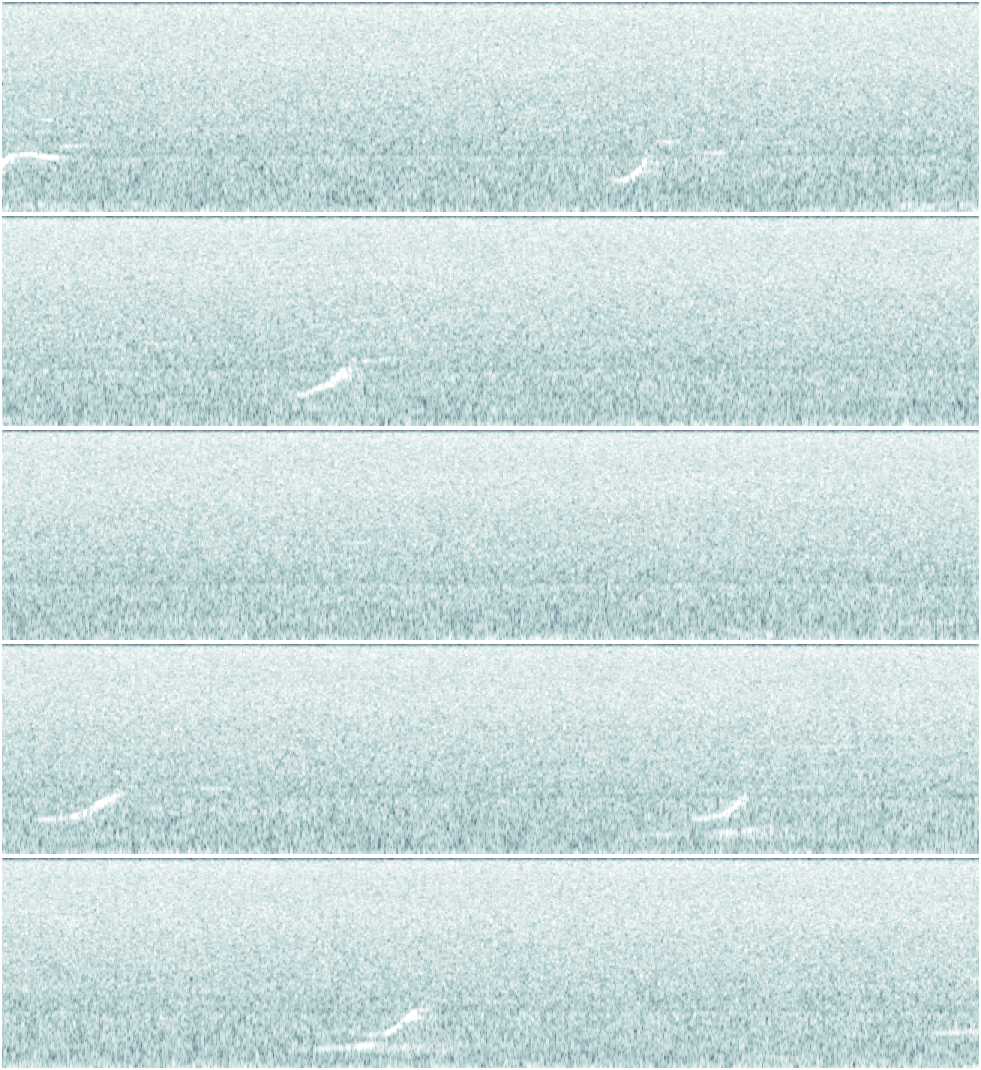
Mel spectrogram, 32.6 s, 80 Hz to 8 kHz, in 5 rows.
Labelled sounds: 0.0	0.4	humpback whale, 0.80 to 0.93 kHz

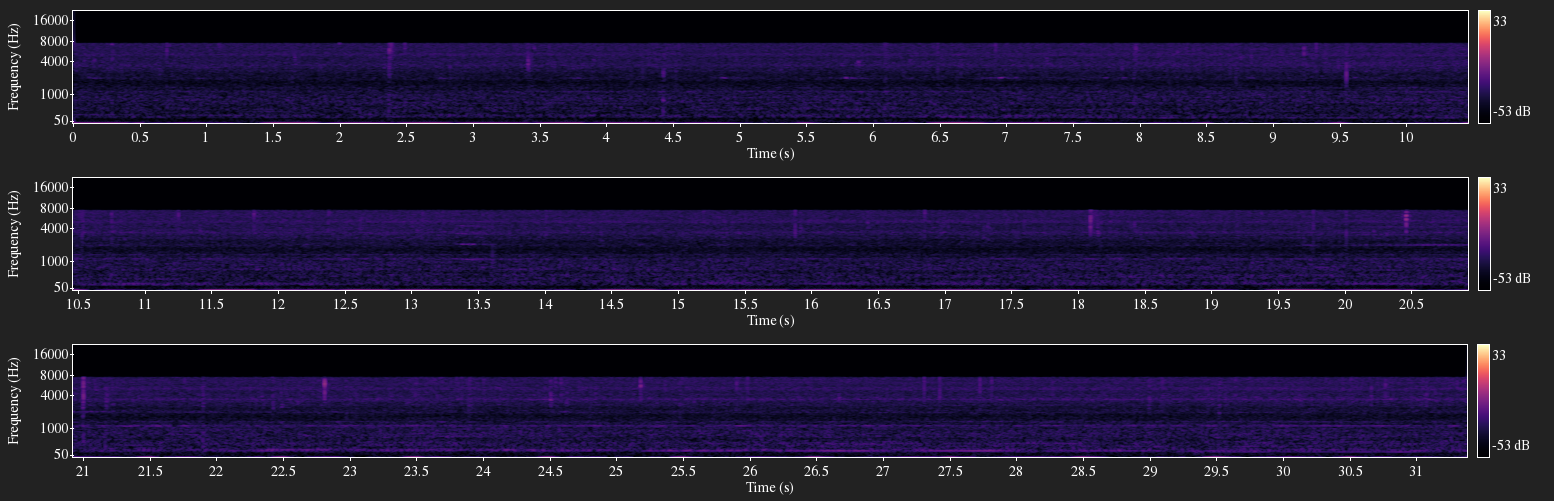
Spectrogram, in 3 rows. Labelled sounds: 26.4	31.3	abiotic sound, 0 to 8.0 kHz

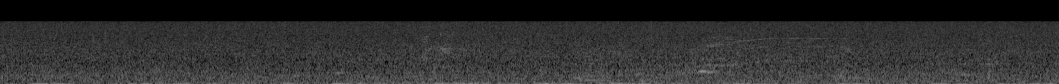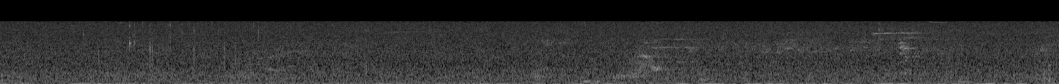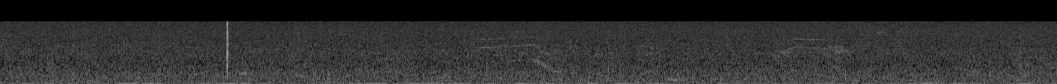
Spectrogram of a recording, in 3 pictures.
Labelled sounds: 4.2	4.7	killer whale, 0.30 to 6.0 kHz
6.9	8.8	killer whale, southern resident, J pod, call S44, 0.15 to 4.4 kHz
13.1	13.7	killer whale, 0.14 to 2.1 kHz
14.4	15.1	killer whale, 4.0 to 5.1 kHz
16.4	17.9	killer whale, southern resident, 0.03 to 3.7 kHz
18.1	19.0	killer whale, 0.50 to 3.8 kHz
19.1	20.2	killer whale, southern resident, J pod, call S42, 0.50 to 8.0 kHz
25.8	26.9	killer whale, southern resident, 0.24 to 5.5 kHz
28.9	29.9	killer whale, southern resident, J pod, call S44, 0.50 to 3.8 kHz

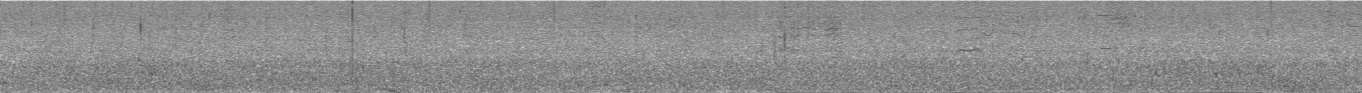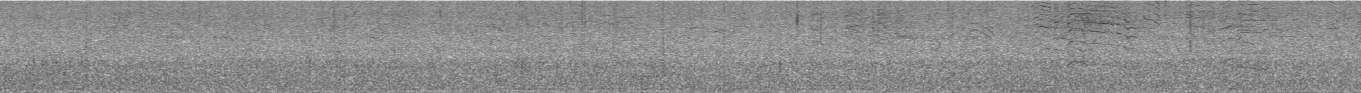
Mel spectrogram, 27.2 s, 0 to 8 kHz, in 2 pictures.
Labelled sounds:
9.5	10.3	Pacific white-sided dolphin, 1.3 to 4.6 kHz
18.4	18.7	Pacific white-sided dolphin, 2.8 to 3.3 kHz
24.3	25.0	Pacific white-sided dolphin, 2.2 to 5.1 kHz
25.7	26.3	Pacific white-sided dolphin, 2.6 to 4.2 kHz

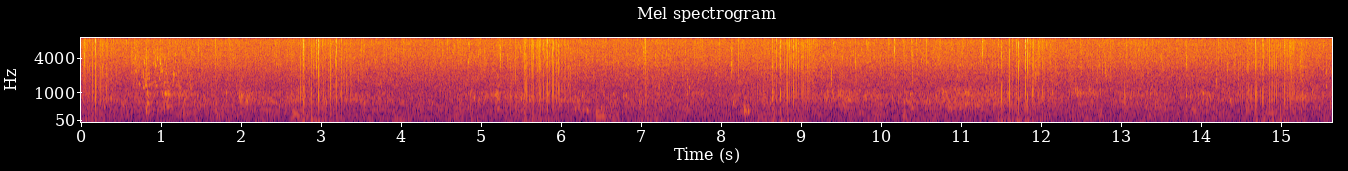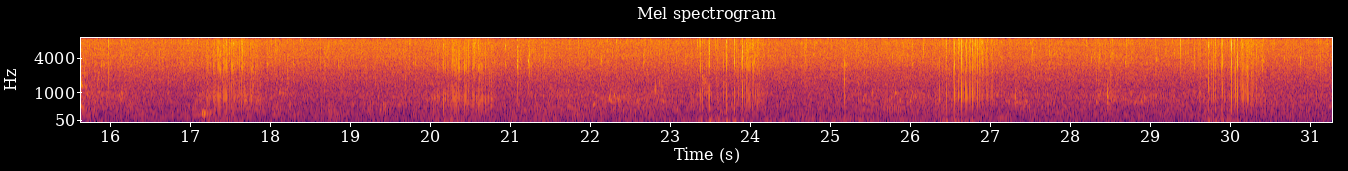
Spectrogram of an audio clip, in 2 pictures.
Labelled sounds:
5.0	5.4	water noise, 0.78 to 1.1 kHz

